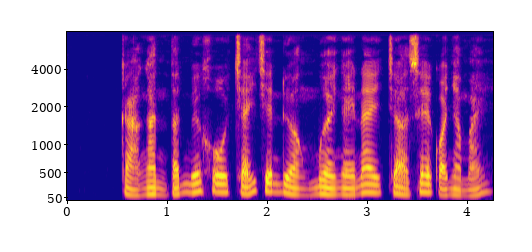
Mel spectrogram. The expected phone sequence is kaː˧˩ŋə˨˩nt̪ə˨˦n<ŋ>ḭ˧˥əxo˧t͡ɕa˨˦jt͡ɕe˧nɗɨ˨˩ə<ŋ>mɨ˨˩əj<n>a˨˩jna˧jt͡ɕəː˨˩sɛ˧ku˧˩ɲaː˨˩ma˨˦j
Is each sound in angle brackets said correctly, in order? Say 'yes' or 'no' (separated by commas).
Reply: no, yes, no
